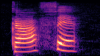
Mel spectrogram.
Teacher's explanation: A sílaba que é pronunciada com mais força é a sílaba fé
